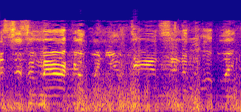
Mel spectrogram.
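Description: Brief indistinct voices over a loud, steady rushing background noise.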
